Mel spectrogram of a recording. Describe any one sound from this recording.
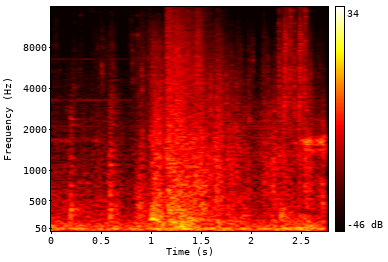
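Wooden boards smash and splinter.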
